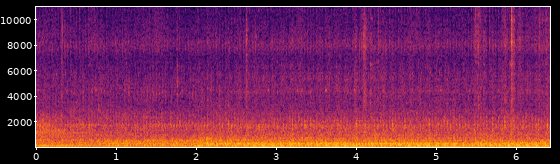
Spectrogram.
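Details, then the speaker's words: Shibaura D215F Japanese mini tractor, 21 hp three-cylinder, 754 engine hours: just started, a steady, even idle with a uniform low beat and no knocks or rattles; runs smoothly with no extraneous noises. "запускается очень легко работает ровно [музыка] иметь или не издает никаких посторонних звуков"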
